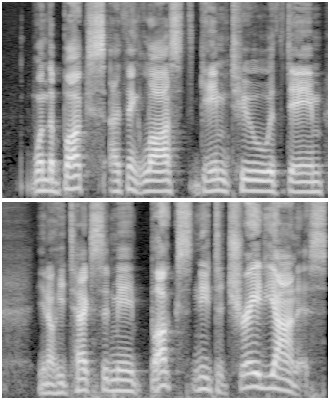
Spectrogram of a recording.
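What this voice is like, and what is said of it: Usual voice. Nothing is said of it.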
